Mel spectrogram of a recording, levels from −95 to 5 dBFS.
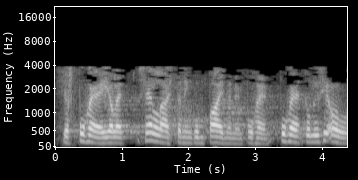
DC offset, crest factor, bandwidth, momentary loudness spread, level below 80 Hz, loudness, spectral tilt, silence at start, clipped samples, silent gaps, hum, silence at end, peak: under 0.1%; 14 dB; 4 kHz; 10 LU; -80 dBFS; -16 LUFS; -8.5 dB/octave; 0.1 s; under 0.1%; none; none; 0 s; -2 dBFS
